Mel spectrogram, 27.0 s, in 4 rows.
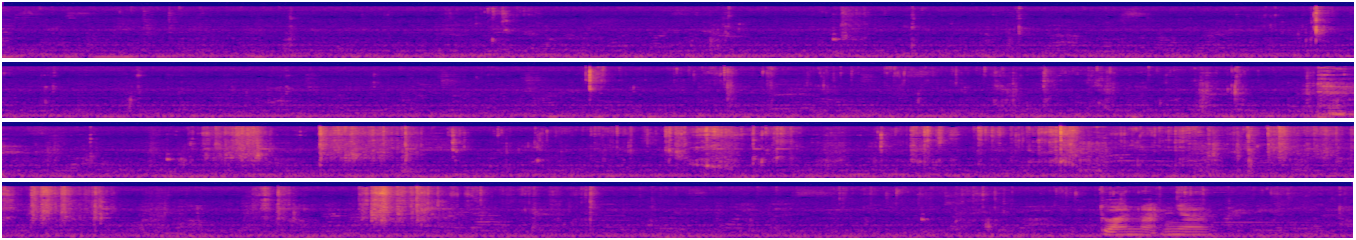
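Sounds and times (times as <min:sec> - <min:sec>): steady low hum: 0:00.0 - 0:27.0
person chewing food: 0:00.6 - 0:01.6, 0:06.3 - 0:08.4, 0:09.6 - 0:25.7
crisp crunches: 0:14.3 - 0:23.3.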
